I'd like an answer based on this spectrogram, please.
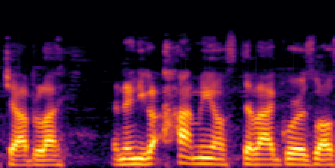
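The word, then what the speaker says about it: Jameos del Agua: And then you got hamios dagra as well. So never pronounce the J as a J. Pronounce it as a H.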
